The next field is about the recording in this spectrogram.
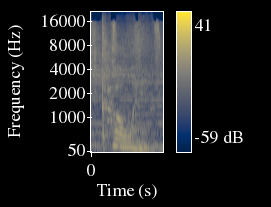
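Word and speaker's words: koan: K O A N is pronounced Coen.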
